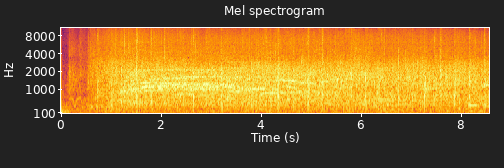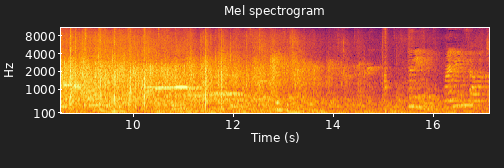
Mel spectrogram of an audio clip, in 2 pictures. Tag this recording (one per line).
audience
applause
auditorium
crowd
